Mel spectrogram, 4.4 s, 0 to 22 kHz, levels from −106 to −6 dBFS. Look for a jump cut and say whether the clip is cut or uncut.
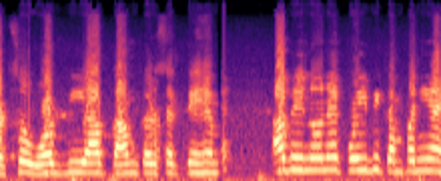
cut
